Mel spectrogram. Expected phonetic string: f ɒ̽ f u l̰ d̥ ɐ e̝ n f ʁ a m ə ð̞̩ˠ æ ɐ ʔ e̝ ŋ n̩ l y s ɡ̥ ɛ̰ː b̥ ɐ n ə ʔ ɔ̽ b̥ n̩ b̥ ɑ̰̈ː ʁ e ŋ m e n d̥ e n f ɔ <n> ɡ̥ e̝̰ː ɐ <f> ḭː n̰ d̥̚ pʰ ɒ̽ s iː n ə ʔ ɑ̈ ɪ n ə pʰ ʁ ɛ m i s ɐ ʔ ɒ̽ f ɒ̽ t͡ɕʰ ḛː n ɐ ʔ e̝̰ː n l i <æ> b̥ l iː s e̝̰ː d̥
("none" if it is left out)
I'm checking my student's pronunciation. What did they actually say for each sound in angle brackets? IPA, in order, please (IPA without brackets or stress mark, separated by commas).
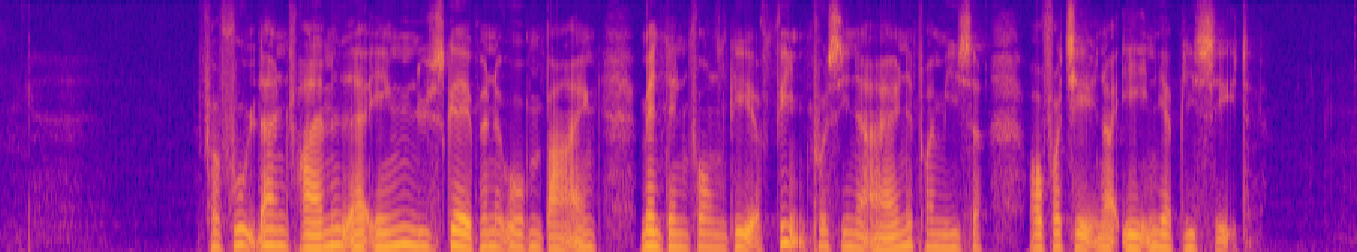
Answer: ŋ, f, æ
